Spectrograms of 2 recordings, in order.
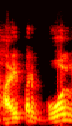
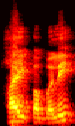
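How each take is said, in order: First: The word ends with a 'bowl' sound. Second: The word ends with a short 'blee' sound. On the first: The speaker calls it wrong. "इसका उच्चारण हाइपर बोल मत कर देना बेटा" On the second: The speaker calls it right. "क्या बनेगा आपका?"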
